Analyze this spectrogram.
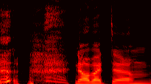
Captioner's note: laughing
